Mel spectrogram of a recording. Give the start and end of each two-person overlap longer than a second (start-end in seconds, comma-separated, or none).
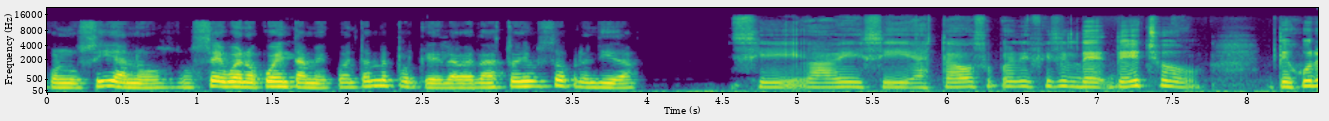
none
